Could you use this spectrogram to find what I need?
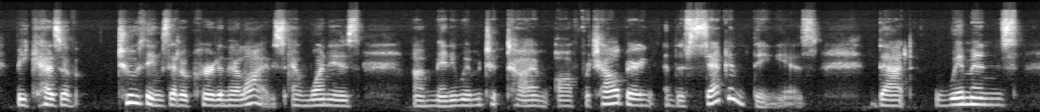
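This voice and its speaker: A woman's fairly low, dark, mellow voice with ordinary pitch variation, in a dry, close sound with no echo and a very clean recording against a silent background. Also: moderate pace, big swings in loudness. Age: 60s. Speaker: life coach and author. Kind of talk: interview.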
